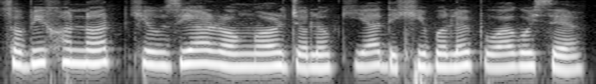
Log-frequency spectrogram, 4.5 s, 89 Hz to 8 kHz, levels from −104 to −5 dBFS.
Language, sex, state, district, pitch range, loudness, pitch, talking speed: Assamese, female, Assam, Kamrup Metropolitan, 220-265 Hz, -13 LUFS, 235 Hz, 95 wpm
